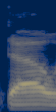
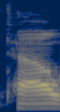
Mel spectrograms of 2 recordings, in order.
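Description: First: The word begins with a D sound. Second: The word begins with a T sound. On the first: "the Tao with a D" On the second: "the Tao with a T"

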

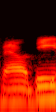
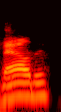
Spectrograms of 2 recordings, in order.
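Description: First: The second syllable has a long ee vowel. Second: The second syllable has a short e vowel. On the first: The speaker calls it wrong. "you ain't even got that many E's in your name" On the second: The speaker calls it right. "Y'all pronounced it right on the first time"

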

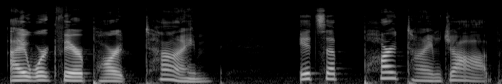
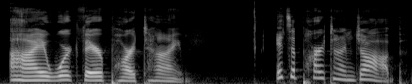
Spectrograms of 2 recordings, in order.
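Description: The two takes are said the same way.

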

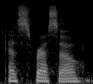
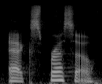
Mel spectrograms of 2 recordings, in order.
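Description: First: The word begins with an 'es' sound. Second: The word begins with an 'ex' sound. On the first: The speaker calls it right. "Keep those Italians happy" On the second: The speaker calls it wrong. "that's how it's normally mispronounced with the X"

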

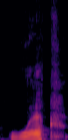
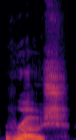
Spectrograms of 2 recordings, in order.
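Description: First: The name sounds like the word 'rock'. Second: The name does not sound like 'rock'. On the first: "some pronounce it more like rock" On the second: "but I'm not going to be one of those people"

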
